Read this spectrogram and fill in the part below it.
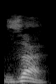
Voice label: russian behind

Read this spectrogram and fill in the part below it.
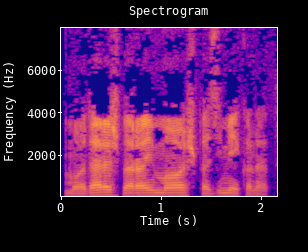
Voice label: her mother cooks for us, Dari

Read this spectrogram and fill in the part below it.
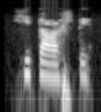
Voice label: slowly, finnish

